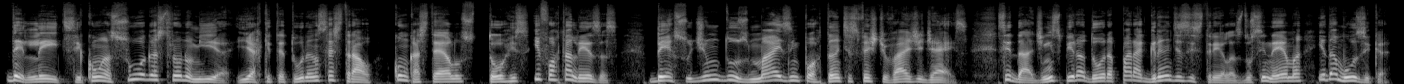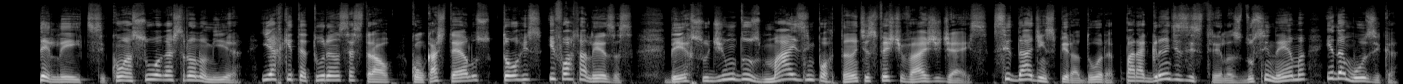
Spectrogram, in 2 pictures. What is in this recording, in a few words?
locutor brasil brazilian voiceover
